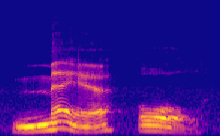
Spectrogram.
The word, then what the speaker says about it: mayoral: So Mark Randall's having a little chat with Chris, but also says Mayor All. That's how you say it. Mayoral. Mayoral. Mayoral. That's how I'd say mayoral. I think I'm doing an extra syllable.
